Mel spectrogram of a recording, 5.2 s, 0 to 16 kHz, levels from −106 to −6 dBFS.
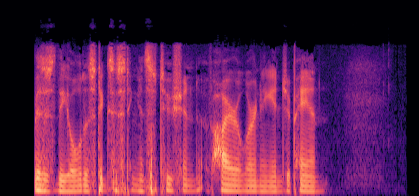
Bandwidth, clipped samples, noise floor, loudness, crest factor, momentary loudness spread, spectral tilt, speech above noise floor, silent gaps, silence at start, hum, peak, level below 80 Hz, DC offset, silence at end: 7.2 kHz; under 0.1%; -65 dBFS; -24 LUFS; 22 dB; 7 LU; -5.5 dB/octave; 42 dB; none; 0.45 s; none; -2 dBFS; -44 dBFS; under 0.1%; 1.2 s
